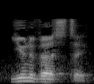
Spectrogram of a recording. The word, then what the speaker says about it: university: look at the word university we say AG university not an university the word university begins with a U but is pronounced with a Y sound at the beginning other examples are a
